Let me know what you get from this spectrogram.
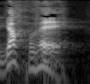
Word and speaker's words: Yahweh: And, you know, you use your lips, what, to pronounce the W. But on the V, you go labial dental. That's too technical, Teresa, but that's. So in the modern Hebrew, it would probably better pronounce Yahweh. And even in, you know, if you want to get real technical, go over to Dr. Brueggemann, the Hebrew Old Testament, and he would do a little Yahweh.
